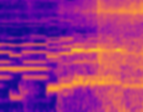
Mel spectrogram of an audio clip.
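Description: Electronic chiming melody from a baby walker's musical toy tray, playing a simple tune of single notes. A low rumbling noise joins about three-quarters of a second in.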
